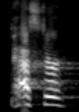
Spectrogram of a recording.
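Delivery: pastor called out high and loud. Retold or imitated. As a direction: call out Pastor with a lift. Text message quoted, loud call.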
